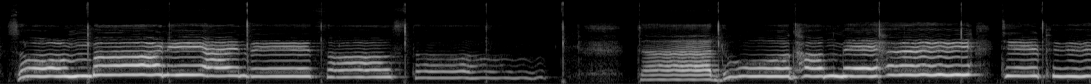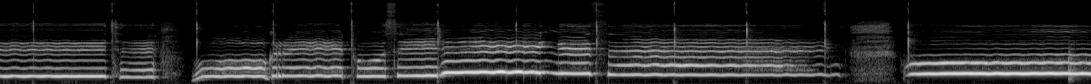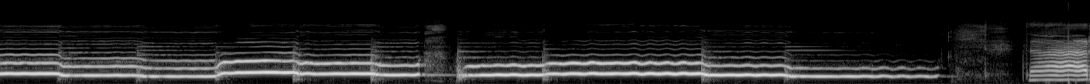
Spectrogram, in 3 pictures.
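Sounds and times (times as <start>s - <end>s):
soprano singing a Christmas song: 0.0s - 32.7s.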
